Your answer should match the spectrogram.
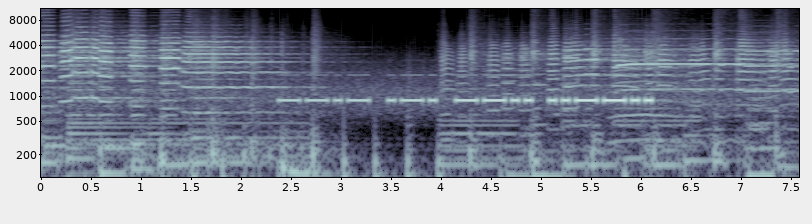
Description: Morse code, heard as a keyed tone, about 18 wpm, 890 Hz, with radio static and fading. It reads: QRZ?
